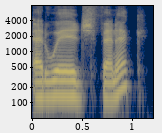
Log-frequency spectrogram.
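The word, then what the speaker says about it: Edwige Fenech: I'm gonna butcher the pronunciation, but Edwidge Fenech. Yeah, no, that's right.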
